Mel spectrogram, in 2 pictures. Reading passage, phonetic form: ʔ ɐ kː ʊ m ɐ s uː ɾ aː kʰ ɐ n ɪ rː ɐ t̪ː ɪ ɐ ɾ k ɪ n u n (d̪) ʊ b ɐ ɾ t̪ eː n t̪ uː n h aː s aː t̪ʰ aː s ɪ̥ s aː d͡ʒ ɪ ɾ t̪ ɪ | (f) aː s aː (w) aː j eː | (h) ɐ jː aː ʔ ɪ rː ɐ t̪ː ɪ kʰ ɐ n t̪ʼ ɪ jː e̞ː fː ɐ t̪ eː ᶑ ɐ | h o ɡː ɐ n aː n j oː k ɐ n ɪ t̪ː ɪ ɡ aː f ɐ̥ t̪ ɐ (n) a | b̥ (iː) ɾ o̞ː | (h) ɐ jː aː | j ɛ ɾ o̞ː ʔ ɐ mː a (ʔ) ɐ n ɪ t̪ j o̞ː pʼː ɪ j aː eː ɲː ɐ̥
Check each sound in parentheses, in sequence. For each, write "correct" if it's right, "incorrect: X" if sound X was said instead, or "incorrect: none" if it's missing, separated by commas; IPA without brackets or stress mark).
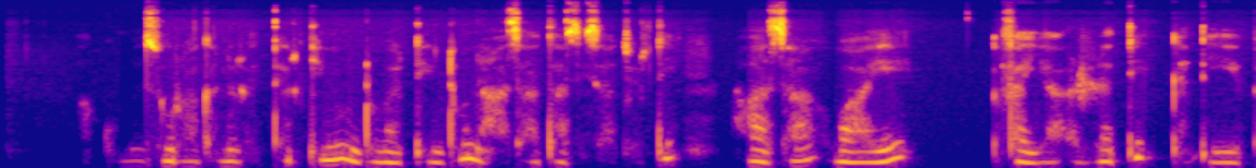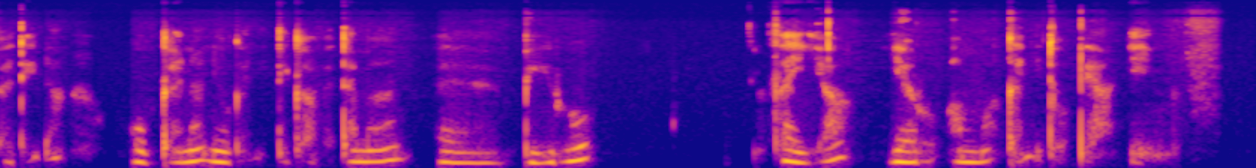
correct, incorrect: h, correct, incorrect: f, incorrect: m, correct, incorrect: f, incorrect: k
